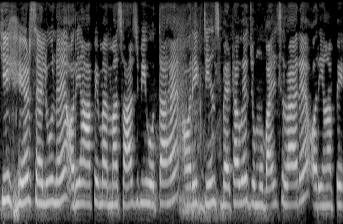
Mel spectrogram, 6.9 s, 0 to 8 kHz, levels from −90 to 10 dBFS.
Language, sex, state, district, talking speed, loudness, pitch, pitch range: Hindi, female, Bihar, Gopalganj, 235 wpm, -15 LUFS, 275 Hz, 260-290 Hz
